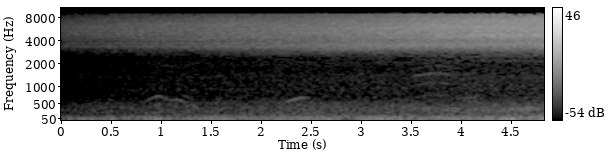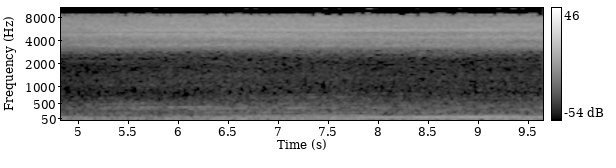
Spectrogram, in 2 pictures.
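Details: A blackish cicada's droning buzz swells from quiet to full strength over the first six seconds, then holds as an unbroken, intense high-pitched hiss over a low background rumble.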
